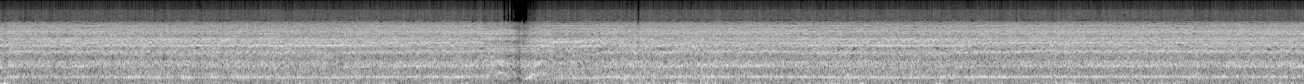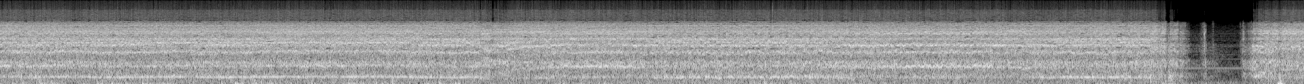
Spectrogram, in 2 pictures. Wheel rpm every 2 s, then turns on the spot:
210, 200, 170, 220, 210, 230, 230, 220, 220, 210, 210, 210, 90.
none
